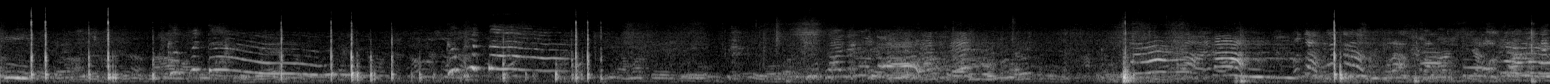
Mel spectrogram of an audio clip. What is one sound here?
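Men shout to each other across an open pitch outdoors.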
